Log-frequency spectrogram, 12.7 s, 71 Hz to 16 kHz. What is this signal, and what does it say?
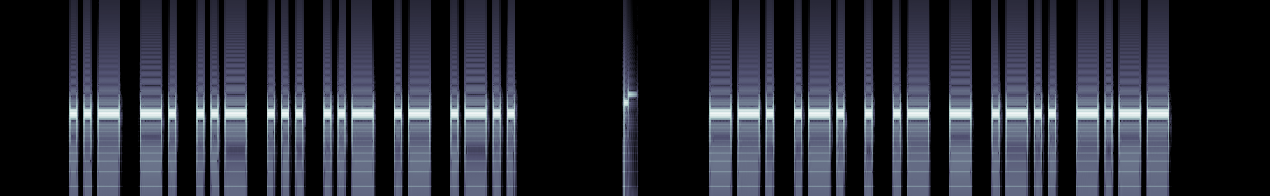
Morse code, heard as a keyed tone, about 17 wpm, 700 Hz. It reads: UNUSUAL GREATLY
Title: Sentences from Top 1400 Words - New Word Drill Alt - 17wpm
